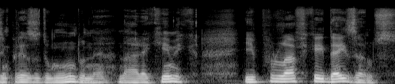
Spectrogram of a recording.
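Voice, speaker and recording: A man with a dark, mellow tone at a medium pitch, moderate pace and ordinary pitch variation. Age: 70s. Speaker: club finance director. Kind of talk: interview.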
